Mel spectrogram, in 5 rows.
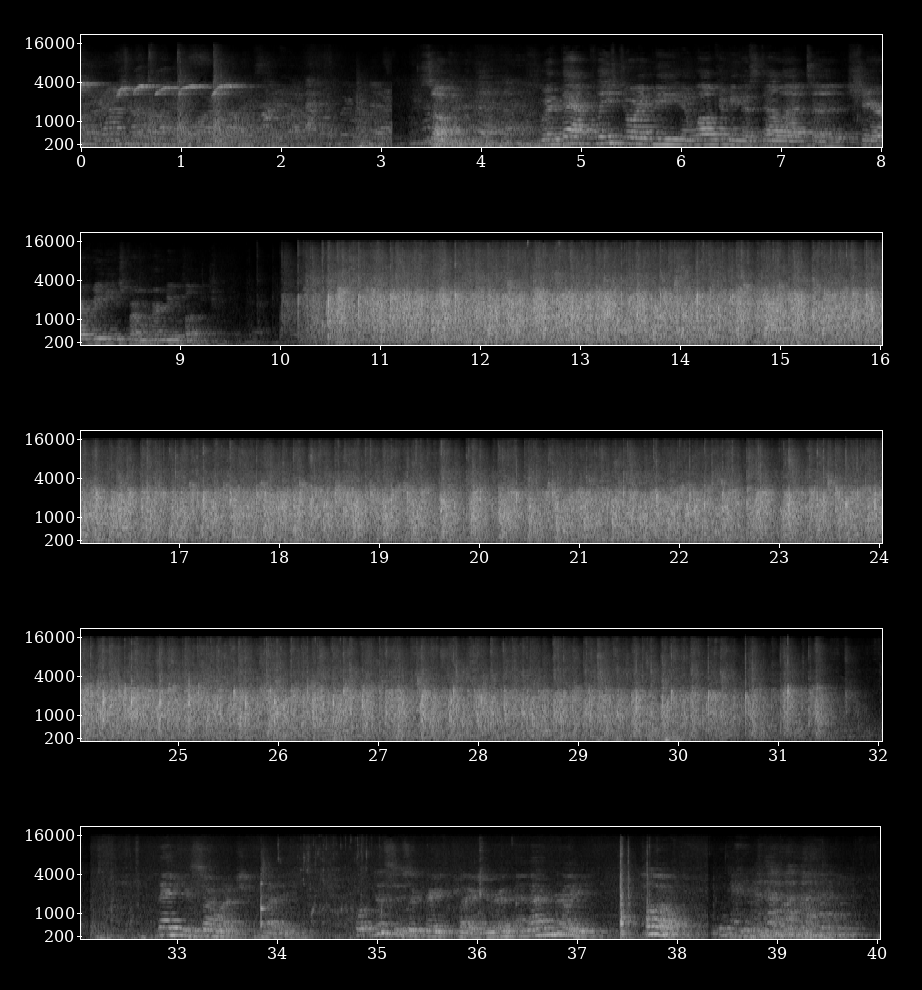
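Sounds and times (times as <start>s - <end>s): audience applauding: 0.0s - 1.6s, 10.0s - 31.9s.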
